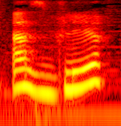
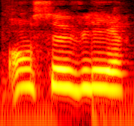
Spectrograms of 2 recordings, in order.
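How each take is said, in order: First: The first vowel is a nasal 'in' sound. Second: The first vowel is the nasal 'an' sound. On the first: This is the regional dialect form. "va devenir un" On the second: This is the standard French form. "Le en"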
